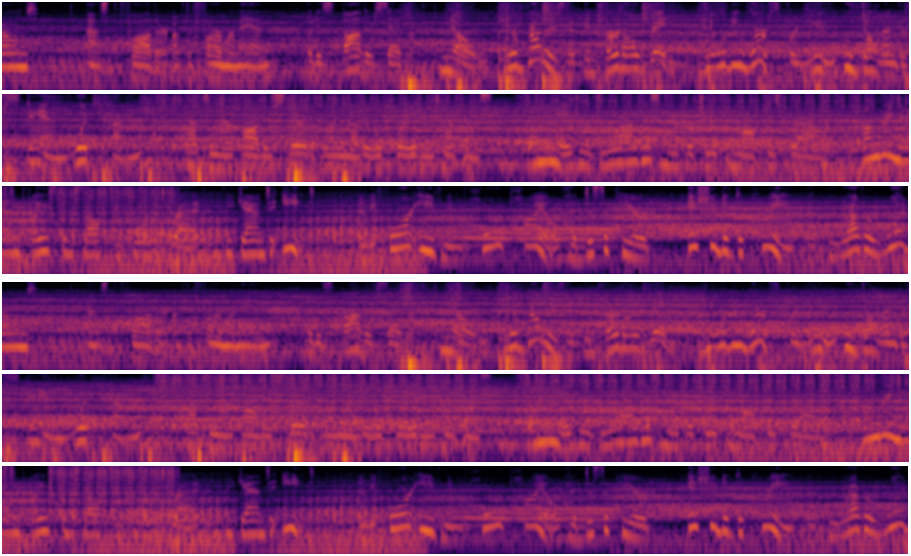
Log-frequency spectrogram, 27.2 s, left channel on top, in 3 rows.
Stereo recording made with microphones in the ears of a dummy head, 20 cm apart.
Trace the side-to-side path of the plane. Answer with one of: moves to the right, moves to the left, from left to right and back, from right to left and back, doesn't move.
moves to the left.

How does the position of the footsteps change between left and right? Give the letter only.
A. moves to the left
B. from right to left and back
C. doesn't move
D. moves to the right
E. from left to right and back
B.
